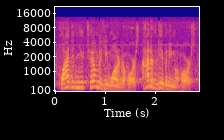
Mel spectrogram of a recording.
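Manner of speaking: loud, high indignant scolding; scolding grandmother. Retold or imitated. Grandmother scolds mother at boy's funeral, loud imitated outrage. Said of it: "she jumps all over my mother".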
